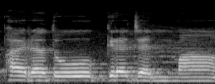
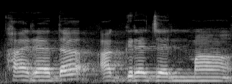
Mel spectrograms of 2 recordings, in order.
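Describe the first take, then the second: First: The words are joined into one continuous form. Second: The words are said separately, not joined.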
